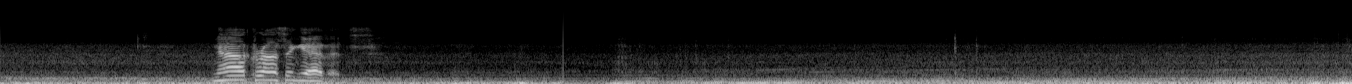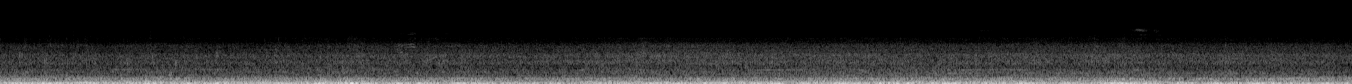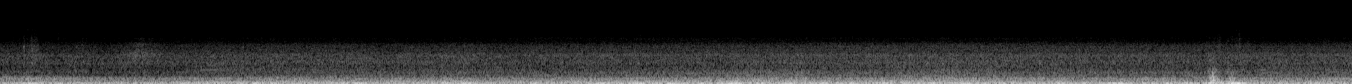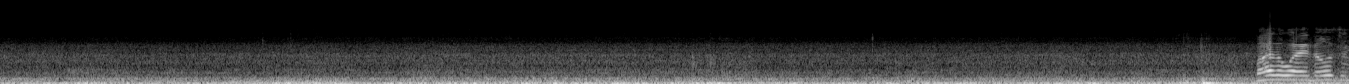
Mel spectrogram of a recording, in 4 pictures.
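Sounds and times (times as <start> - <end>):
car engine rumble: 0.0 - 54.0
tyres on road: 0.0 - 54.0.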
